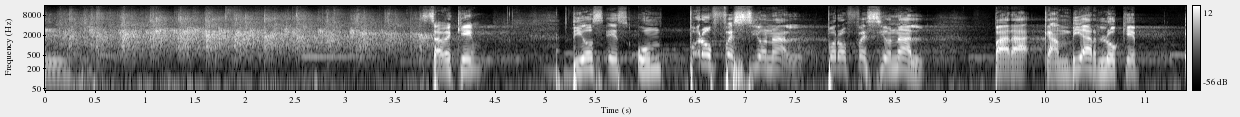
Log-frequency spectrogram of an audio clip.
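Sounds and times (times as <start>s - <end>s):
audience applauding: 0.0s - 4.2s
speech: 3.9s - 4.5s, 5.1s - 8.9s, 9.5s - 11.0s.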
